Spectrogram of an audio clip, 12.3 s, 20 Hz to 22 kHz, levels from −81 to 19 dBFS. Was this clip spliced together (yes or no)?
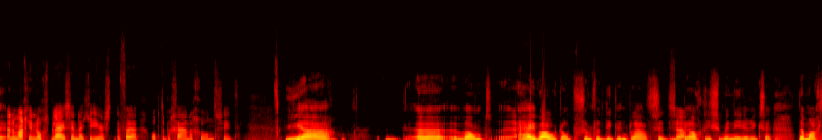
no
